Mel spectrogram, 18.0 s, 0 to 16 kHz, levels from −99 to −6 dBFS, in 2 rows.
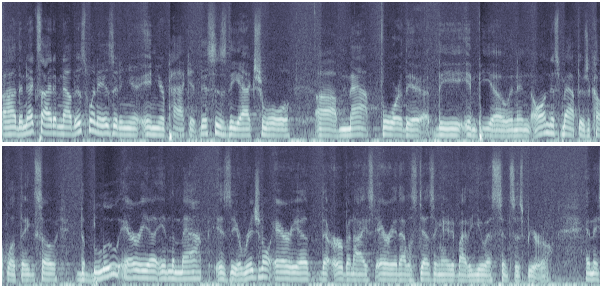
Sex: male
